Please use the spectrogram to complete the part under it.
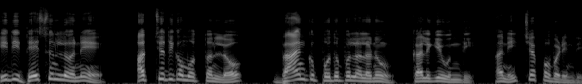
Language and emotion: Telugu, neutral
